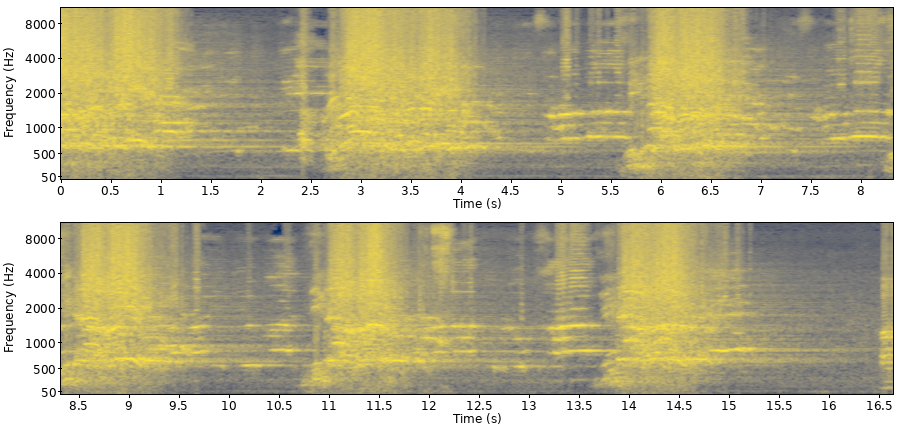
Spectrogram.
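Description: Large religious gathering answering a preacher with slogans, roaring chants in about six loud repeated waves a couple of seconds apart, each swelling and fading, with murmur between.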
